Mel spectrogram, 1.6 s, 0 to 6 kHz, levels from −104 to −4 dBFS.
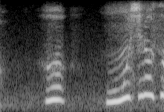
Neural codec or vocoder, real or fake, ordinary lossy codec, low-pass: none; real; Opus, 32 kbps; 5.4 kHz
